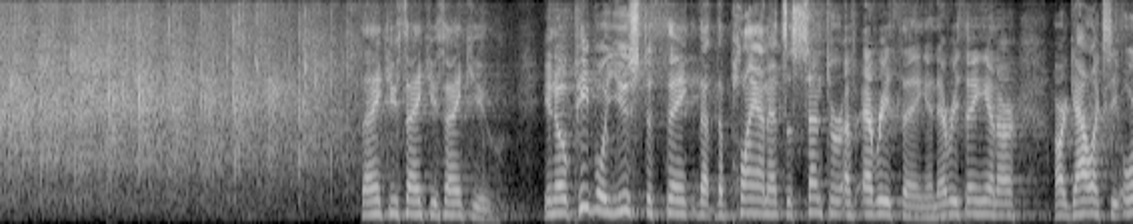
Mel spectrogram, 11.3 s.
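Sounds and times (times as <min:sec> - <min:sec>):
audience applause: 0:00.0 - 0:03.6
speech: 0:03.6 - 0:11.3.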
